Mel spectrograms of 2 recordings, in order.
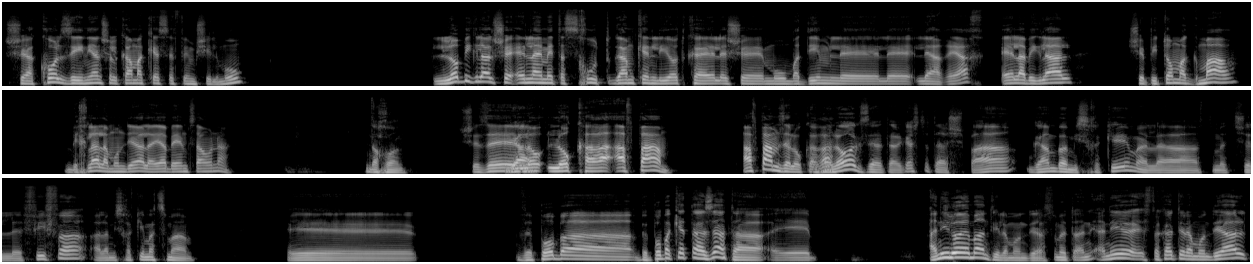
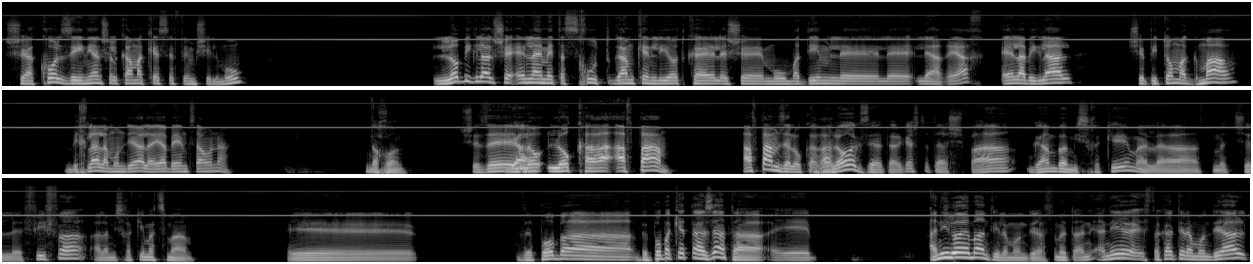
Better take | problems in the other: first | high-pitched whine; noticeable; throughout; 3.5 kHz, 10 dB below the speech

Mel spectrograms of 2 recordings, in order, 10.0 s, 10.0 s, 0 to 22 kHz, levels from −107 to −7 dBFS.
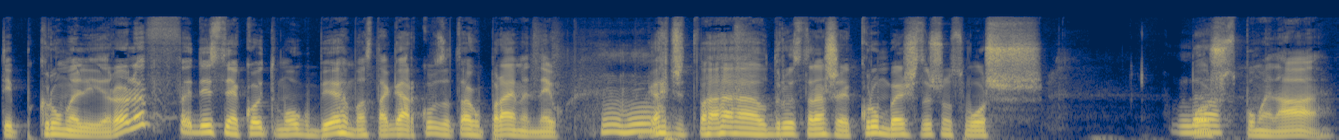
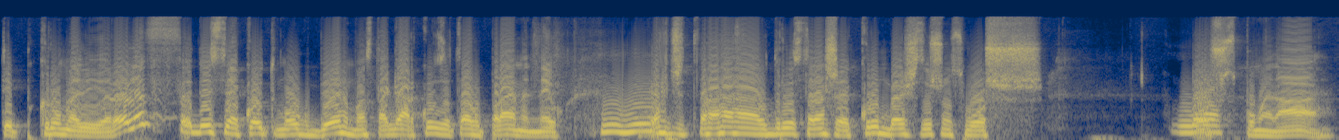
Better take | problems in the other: first | distortion; heavy; 6 dB below the speech

